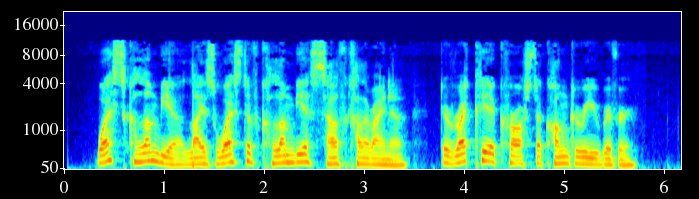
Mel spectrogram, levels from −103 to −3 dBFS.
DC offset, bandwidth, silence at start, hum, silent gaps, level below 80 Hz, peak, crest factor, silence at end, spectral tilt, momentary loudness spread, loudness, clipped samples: under 0.1%; 11.5 kHz; 0.35 s; none; none; -58 dBFS; -14 dBFS; 18 dB; 0.45 s; -5.5 dB/octave; 6 LU; -32 LUFS; under 0.1%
